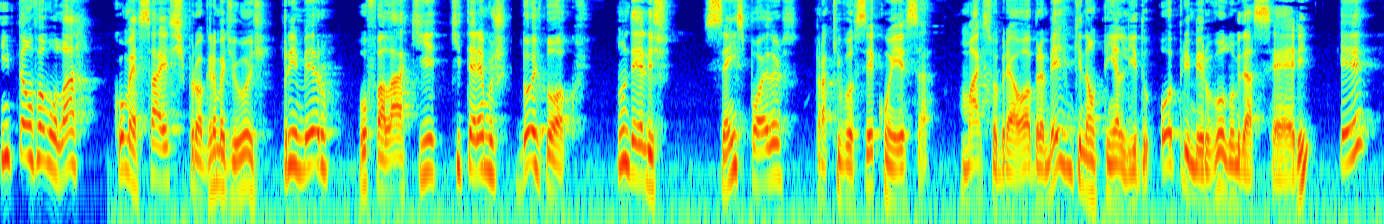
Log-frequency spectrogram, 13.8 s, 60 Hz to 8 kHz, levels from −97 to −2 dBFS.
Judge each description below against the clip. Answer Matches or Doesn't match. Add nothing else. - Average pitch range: Doesn't match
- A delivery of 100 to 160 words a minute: Doesn't match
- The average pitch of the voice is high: Matches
